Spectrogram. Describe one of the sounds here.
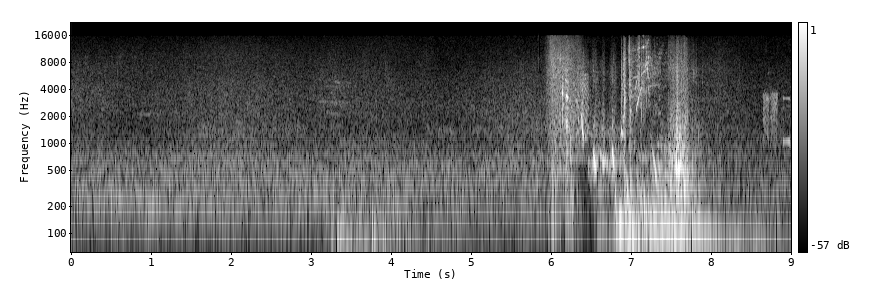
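Wind rushes loudly during a fast fall through the air.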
